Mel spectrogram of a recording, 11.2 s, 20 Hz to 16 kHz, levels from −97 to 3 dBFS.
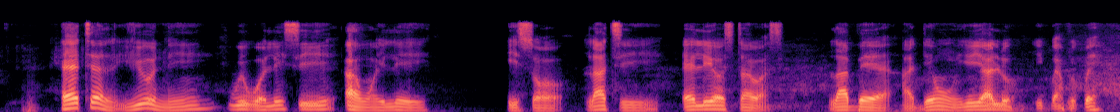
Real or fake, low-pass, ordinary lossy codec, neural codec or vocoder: real; 7.2 kHz; Opus, 64 kbps; none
